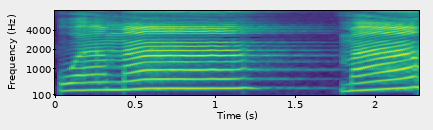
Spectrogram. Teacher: sebab ada alif didahului harakat fathah cara bacanya panjang dua harakat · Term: mad thobi'i zohiri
